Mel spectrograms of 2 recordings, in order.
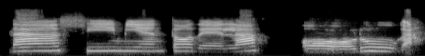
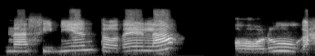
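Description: First: "nacimiento de la oruga" stretched out slowly; slow dictation. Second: Said in the usual way. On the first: Real, not acted. Teacher writing the caption for pupils, slow dictation. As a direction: draw each word out at typing speed.

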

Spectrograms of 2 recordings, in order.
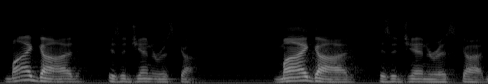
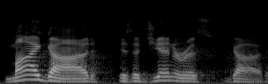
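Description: First: Said in the usual way. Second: Louder, slower, full belief; with conviction. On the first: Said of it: "In fact, say that with me". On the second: Shown as a demonstration. Pastor leading the congregation, said with loud conviction. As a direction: proclaim it like you mean every word. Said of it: "Now say it like you believe it".

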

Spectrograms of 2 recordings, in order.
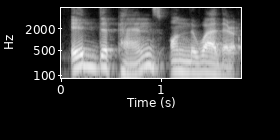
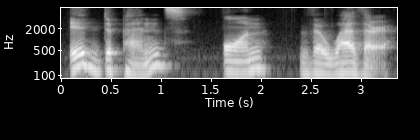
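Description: First: A bit slower than usual, clear; slow repeat. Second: Very slow, deliberate answer; slow model answer. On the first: Teacher repeats the answer for students. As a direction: repeat it plainly for copying. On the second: Teacher acts out a slow answer to the trip question. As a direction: draw each word out for learners. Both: Shown as a demonstration. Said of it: "І ви відповідаєте".

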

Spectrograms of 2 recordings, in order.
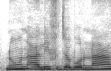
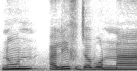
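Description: Both takes have the same delivery.

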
